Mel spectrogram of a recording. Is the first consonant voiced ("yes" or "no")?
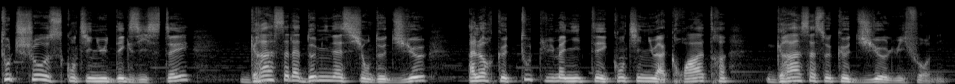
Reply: no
